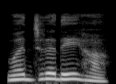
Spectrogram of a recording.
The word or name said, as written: ವಜ್ರದೇಹಿ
